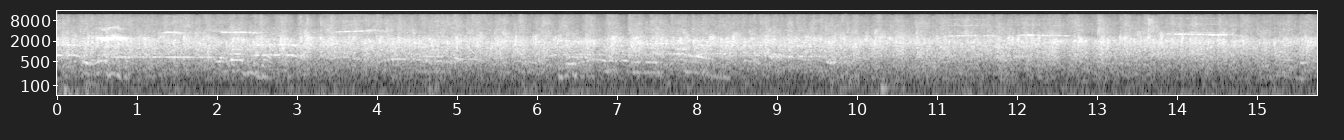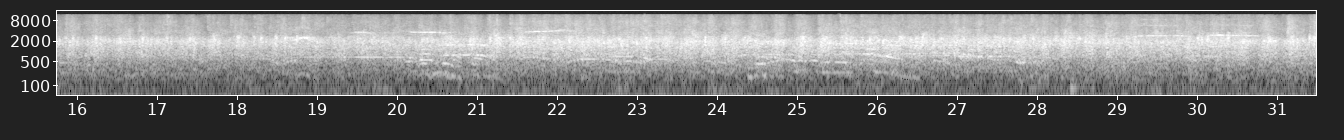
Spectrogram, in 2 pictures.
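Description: Audience applauding steadily for a middle school jazz band, with scattered voices calling out and cheering over the clapping.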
